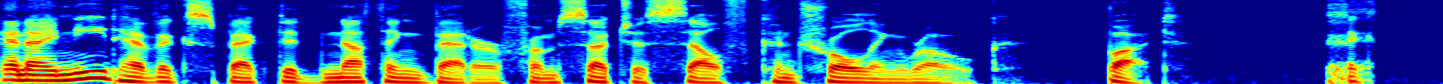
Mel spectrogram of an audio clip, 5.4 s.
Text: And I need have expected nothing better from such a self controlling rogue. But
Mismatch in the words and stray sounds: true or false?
true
